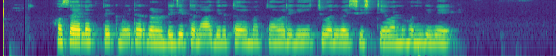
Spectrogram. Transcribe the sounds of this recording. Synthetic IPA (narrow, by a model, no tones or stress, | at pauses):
hɔsɐelekʈɾikmiːʈɐɾɡɐɭuɖid͡ʒiʈɐlaːɡiɾut̪ːɐʋe̞mɐt̪ːuɐʋɐɾiɡeɦet͡ʃːuʋɐɾiʋɐjʃiʂʈijɐʋɐnːuɦo̞nd̪iʋe̞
